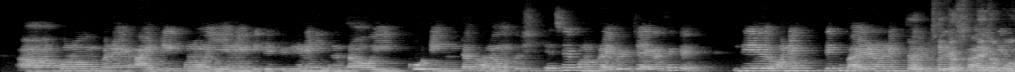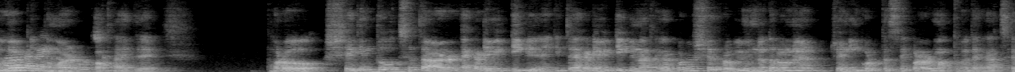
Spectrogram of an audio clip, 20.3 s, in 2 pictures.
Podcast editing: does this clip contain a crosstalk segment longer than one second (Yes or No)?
Yes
